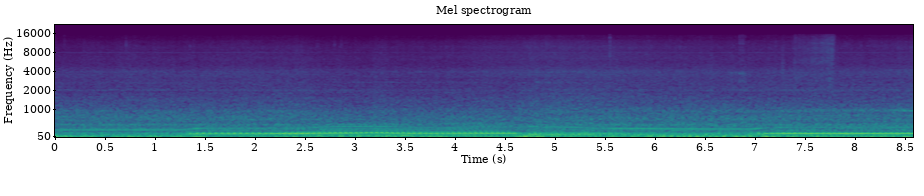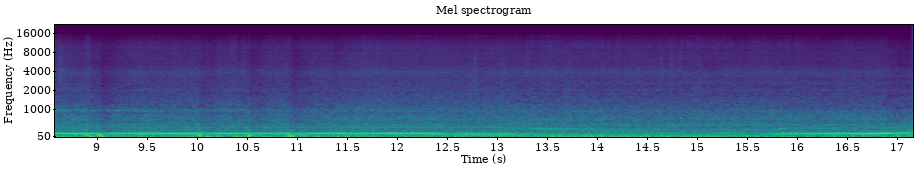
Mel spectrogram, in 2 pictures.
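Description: A car engine hums steadily from inside, rising and falling in pitch as the driver changes speed.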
